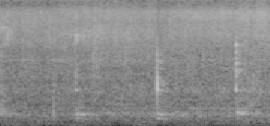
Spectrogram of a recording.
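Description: Long-sliced capsicum frying on a tawa for pulao, a steady close sizzle broken by a few sharp spatula knocks and stirring scrapes, with no voices.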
